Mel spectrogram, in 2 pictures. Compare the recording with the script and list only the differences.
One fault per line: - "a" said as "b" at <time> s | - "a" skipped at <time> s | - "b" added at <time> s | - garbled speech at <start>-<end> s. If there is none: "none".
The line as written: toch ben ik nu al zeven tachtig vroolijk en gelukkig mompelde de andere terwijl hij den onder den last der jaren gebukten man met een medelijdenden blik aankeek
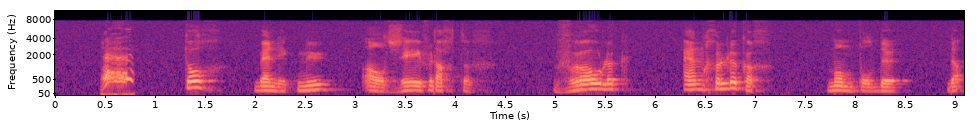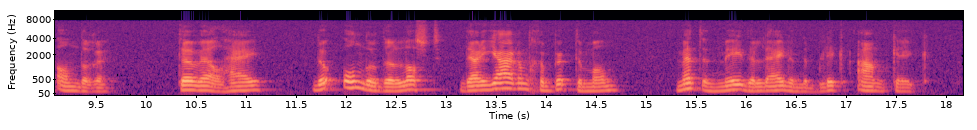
none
